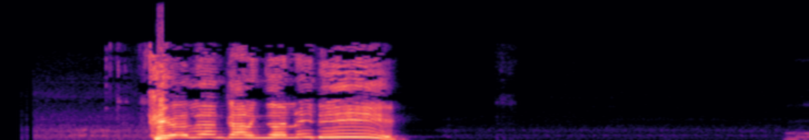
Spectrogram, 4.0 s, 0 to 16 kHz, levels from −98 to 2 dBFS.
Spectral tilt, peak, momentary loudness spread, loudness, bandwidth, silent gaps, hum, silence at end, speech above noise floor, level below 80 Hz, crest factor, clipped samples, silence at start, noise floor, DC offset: -2.5 dB/octave; 0 dBFS; 6 LU; -14 LUFS; 16 kHz; none; none; 2.1 s; 64 dB; -58 dBFS; 18 dB; under 0.1%; 0.75 s; -77 dBFS; under 0.1%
